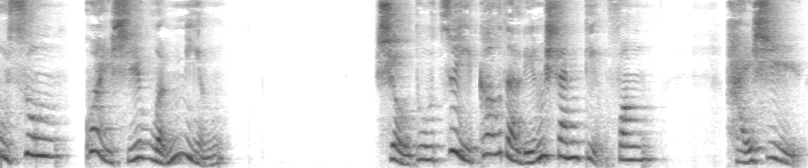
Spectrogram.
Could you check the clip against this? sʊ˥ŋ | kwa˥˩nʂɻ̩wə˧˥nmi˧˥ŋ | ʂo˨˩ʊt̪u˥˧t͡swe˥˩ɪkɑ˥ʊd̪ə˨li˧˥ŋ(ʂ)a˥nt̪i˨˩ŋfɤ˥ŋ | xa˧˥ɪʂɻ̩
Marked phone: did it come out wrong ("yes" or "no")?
no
